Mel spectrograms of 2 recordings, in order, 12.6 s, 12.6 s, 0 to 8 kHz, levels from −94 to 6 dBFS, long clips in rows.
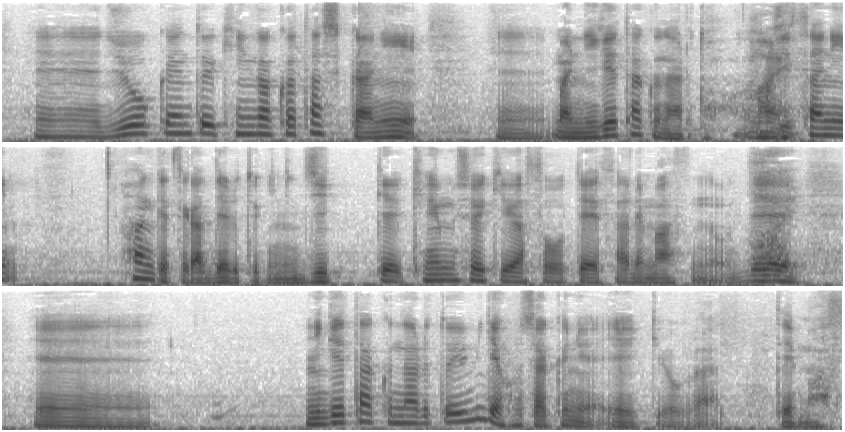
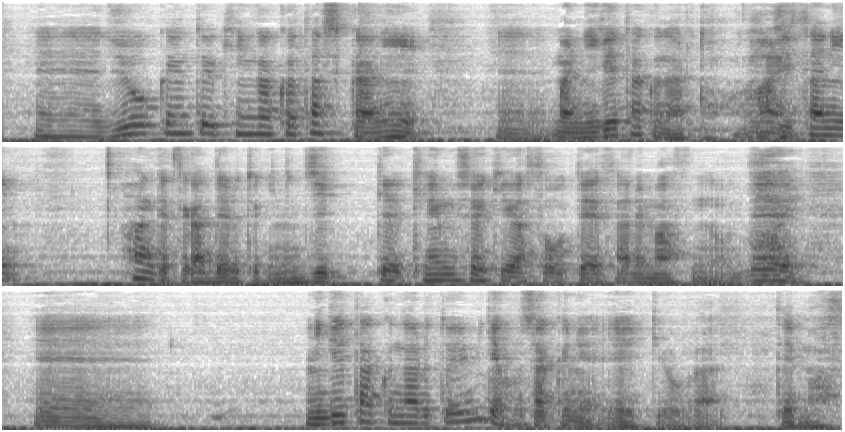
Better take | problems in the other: first | room echo; dies away in 0.3 s

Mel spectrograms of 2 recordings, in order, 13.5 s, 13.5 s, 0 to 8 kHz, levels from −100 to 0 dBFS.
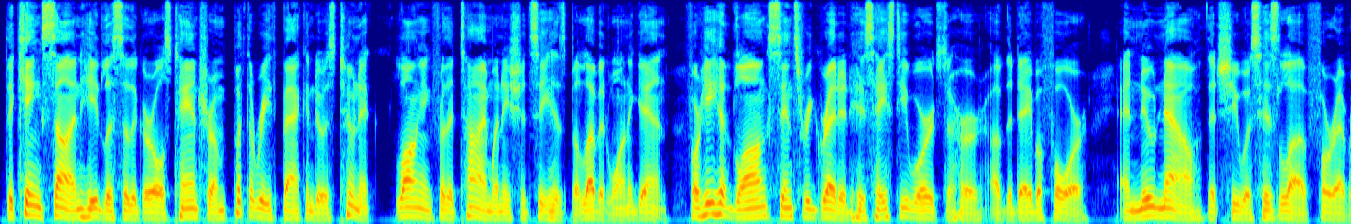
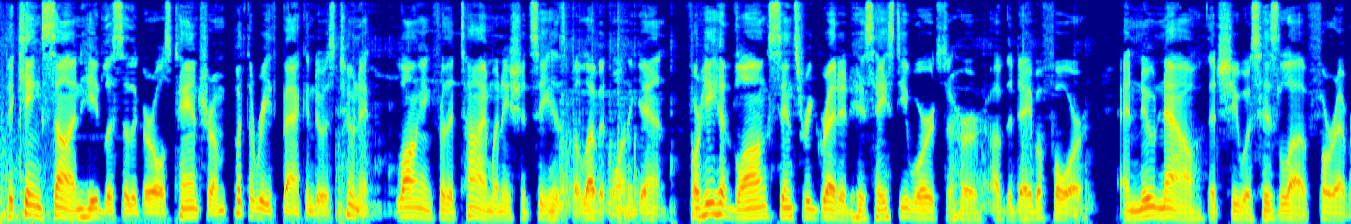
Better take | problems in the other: first | noise reduction (classical method Wiener filter)

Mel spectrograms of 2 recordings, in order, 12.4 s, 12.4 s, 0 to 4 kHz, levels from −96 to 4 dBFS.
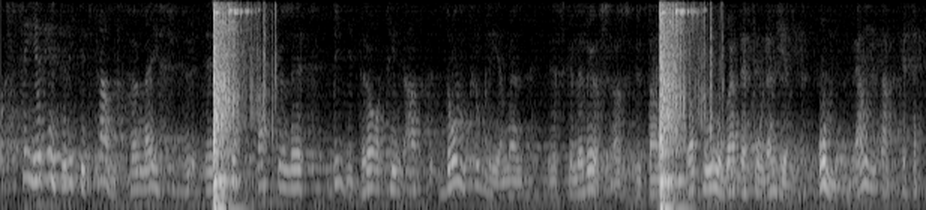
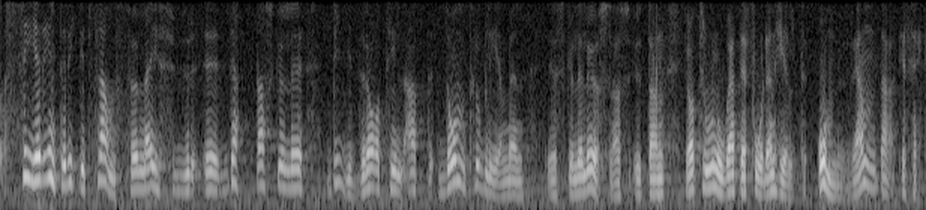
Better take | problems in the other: second | background sound (Shatter); 5 dB above the speech // room echo; dies away in 2.4 s

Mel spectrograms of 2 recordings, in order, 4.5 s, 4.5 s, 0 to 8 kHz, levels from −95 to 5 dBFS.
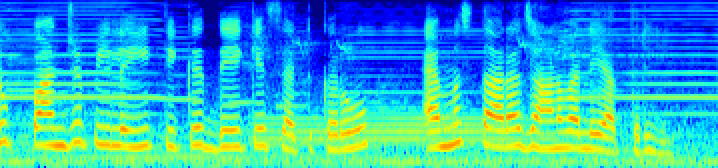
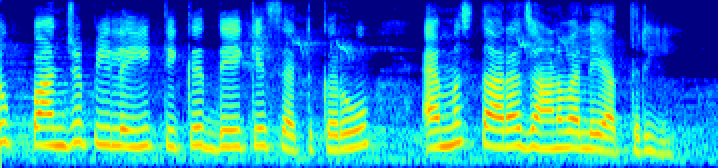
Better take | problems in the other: second | background sound (Train + Harmonica); 13 dB below the speech

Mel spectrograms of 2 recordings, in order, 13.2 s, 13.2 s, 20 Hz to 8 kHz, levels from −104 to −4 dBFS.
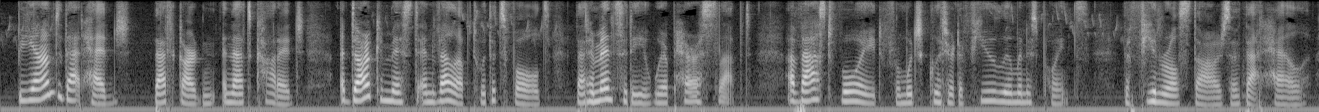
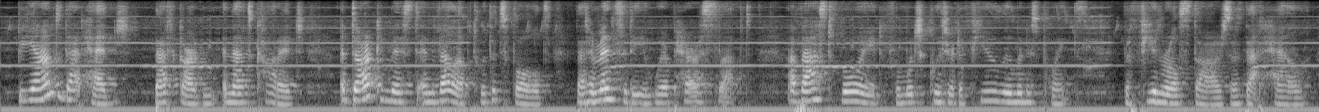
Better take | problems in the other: first | background sound (Bowed string instrument); 12 dB below the speech // room echo; dies away in 0.6 s

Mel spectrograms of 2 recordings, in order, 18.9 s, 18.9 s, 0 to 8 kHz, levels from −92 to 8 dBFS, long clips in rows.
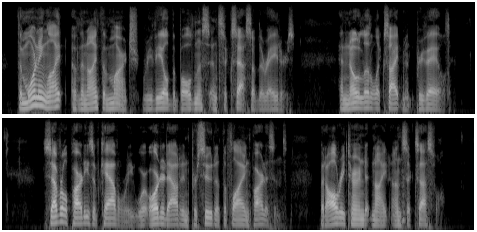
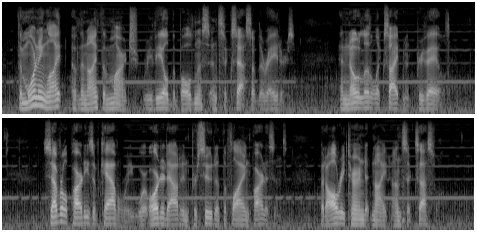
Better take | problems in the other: first | background sound (Wind instrument, woodwind instrument + Boat, Water vehicle); 19 dB below the speech

